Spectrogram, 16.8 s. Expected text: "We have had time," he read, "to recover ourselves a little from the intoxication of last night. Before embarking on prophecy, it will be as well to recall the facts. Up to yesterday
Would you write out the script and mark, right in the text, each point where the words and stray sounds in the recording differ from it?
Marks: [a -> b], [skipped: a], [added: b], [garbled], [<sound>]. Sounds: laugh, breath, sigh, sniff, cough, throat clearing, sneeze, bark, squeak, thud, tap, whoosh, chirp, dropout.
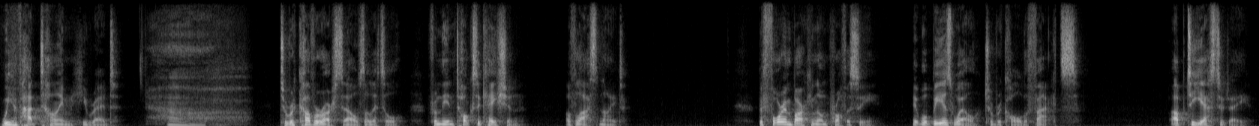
"We have had time," he read, [sigh] "to recover ourselves a little from the intoxication of last night. Before embarking on prophecy, it will be as well to recall the facts. Up to yesterday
